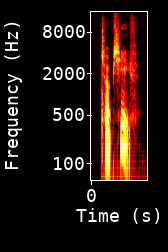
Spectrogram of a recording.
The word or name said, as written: topchef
